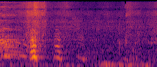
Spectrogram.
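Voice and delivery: high, wheezy-quiet laugh; helpless laugh at your own joke; cracking up; laughing fit. Real, not acted.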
